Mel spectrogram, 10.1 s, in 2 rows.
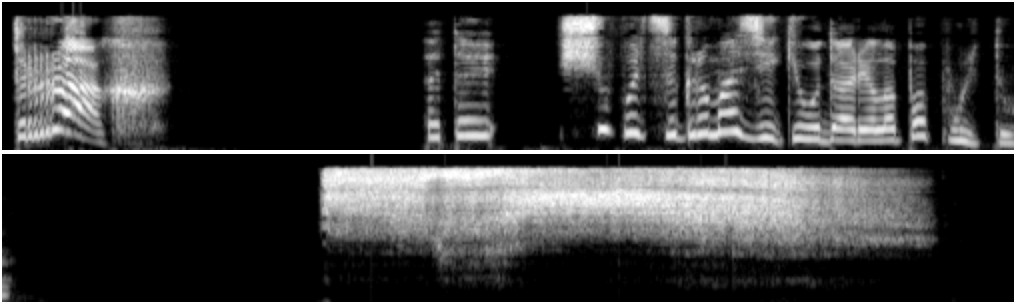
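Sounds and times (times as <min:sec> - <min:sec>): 
speech: 0:00.1 - 0:00.9, 0:02.1 - 0:05.2, 0:06.6 - 0:07.0
hissing of a machine system: 0:06.6 - 0:09.8.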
